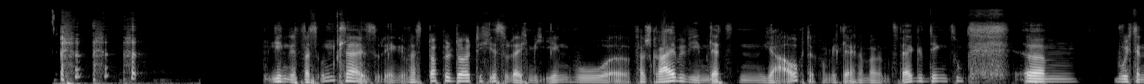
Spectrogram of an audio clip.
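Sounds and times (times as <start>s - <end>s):
person clearing throat: 0.6s - 1.5s
speech: 2.7s - 11.4s.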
